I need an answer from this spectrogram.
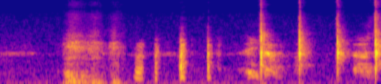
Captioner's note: laughs, claps and whistles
